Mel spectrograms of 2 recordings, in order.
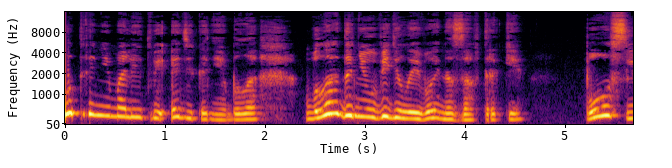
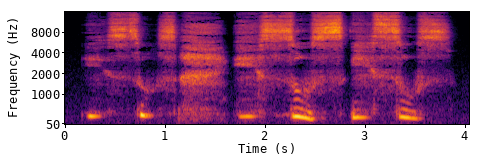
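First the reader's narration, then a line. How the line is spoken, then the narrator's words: Desperate whisper. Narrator (Russian): губы шептали отчаянно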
